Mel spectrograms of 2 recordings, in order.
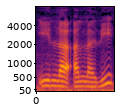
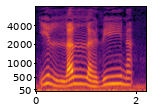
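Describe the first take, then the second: First: A separate a vowel follows illa. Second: Illa runs straight into the l, no vowel. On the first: The speaker calls it wrong. "tidak illa alladzi" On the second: The speaker calls it right. "ketika ada di tengah tidak dibaca"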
